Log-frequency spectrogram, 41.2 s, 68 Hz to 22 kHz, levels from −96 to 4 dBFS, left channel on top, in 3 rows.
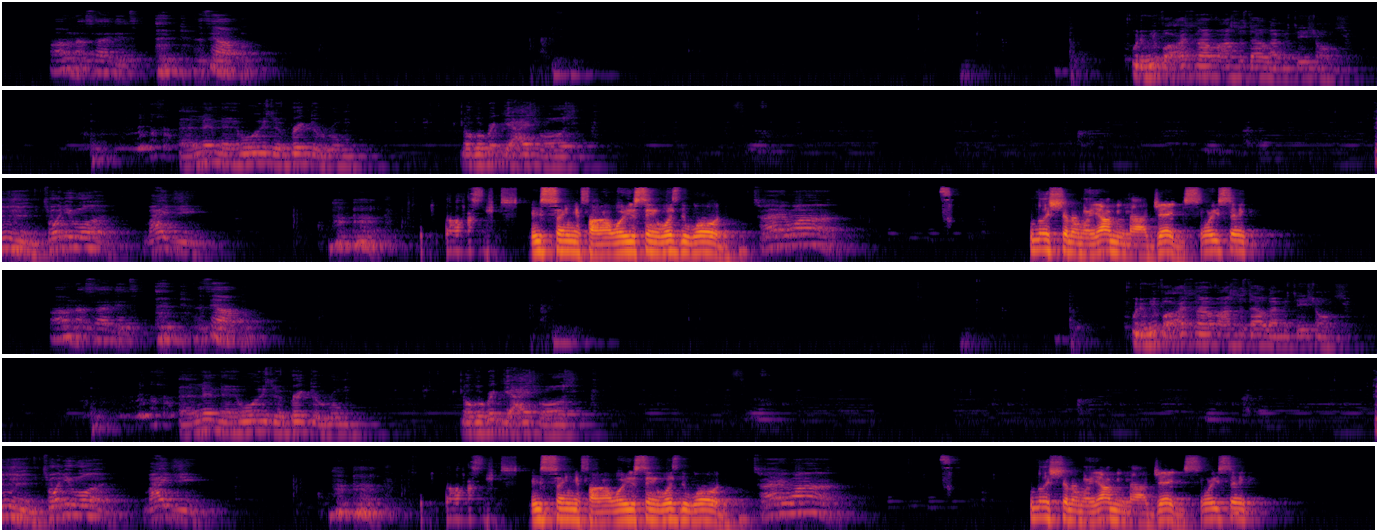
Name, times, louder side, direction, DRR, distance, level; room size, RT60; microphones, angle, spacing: voice 1, 0.5-2.5 5.5-5.7 14.9-15.4 30.8-31.3 35.0-35.9 39.7-39.9, right 2 dB, 15° right, 5.3 m, -51 dB
voice 2, 11.3-13.4 15.5-17.2 18.3-19.5 21.2-21.4 25.8-25.9 27.5-29.5, right 1 dB, 50° right, 3.1 m, -48 dB
voice 3, 31.9-34.8 37.8-39.9, left 4 dB, 25° left, 0.4 m, -32 dB
16.0 x 7.9 x 3.6 m
head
